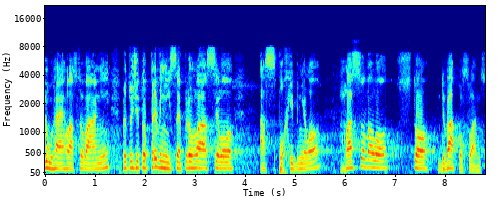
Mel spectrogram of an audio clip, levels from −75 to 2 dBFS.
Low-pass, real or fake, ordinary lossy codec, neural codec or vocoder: 7.2 kHz; fake; Opus, 16 kbps; codec, 16 kHz, 16 kbps, FunCodec, trained on Chinese and English, 50 frames a second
